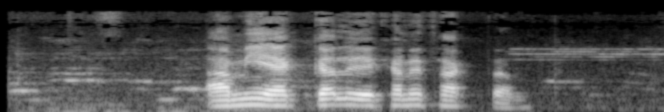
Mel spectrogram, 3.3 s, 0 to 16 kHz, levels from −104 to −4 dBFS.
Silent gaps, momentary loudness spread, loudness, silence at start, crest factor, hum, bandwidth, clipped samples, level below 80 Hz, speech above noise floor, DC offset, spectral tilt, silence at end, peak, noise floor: none; 24 LU; -18 LUFS; 0.05 s; 20 dB; none; 11.5 kHz; under 0.1%; -58 dBFS; 30 dB; under 0.1%; -5 dB/octave; 0.75 s; 0 dBFS; -49 dBFS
